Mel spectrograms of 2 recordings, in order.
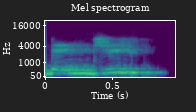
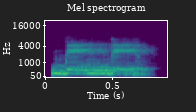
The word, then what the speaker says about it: dendê: Não vou dizer azeite de dendi, né? Por quê? Porque termina com um acento circunflexo e por isso a minha pronúncia é azeite de dendê.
